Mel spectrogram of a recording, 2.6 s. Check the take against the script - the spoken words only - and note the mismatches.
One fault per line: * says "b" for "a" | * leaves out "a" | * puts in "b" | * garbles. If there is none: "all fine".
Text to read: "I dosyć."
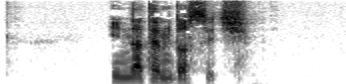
* puts in "na tem"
